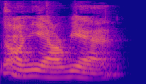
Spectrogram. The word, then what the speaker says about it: Longyearbyen: So today I'm going to talk to you about a little town called Longyearbyen, I think is how it's pronounced. – Longyearbyen.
